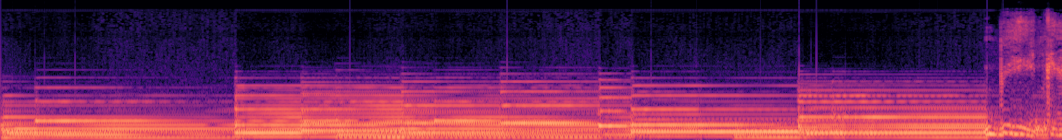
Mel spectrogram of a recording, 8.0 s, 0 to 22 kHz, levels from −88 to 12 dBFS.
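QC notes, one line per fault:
Throughout, gain pumping: the level keeps getting pulled down every time something loud comes in and let back up after, with a swing of around 15 dB between the two. Loud and soft passages sit oddly close in level, so the whole thing sounds squashed. This is likely input gain set way too hot for the mic, with a fast limiter or compressor yanking it back down on each peak.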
